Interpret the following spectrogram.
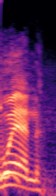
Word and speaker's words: Nguyen: Nguyen. Nguyen. I definitely Wynn. Wynn. You think that's how that's pronounced? Yes. Wynn. It looks like Nguyen. It's pronounced Wynn.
